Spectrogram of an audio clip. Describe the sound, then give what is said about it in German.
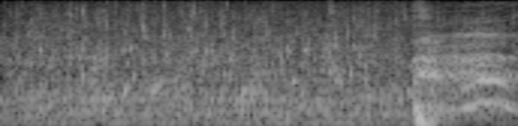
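A babbling brook trickles and gurgles steadily, a continuous bubbling wash of water, with a brief tonal chirp-like sound rising over it near the end. “Sie machten sich auf ihren Weg und kamen an den Bach.”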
